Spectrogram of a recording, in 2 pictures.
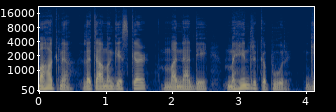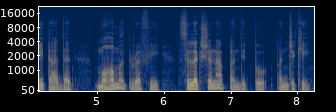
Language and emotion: Manipuri, neutral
